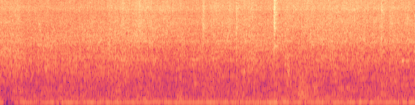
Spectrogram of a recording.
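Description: Spice paste with salt and turmeric sautés in a pan for a vegetarian arum and chickpea curry, giving a steady, close sizzle with faint stirring scrapes throughout and no talking.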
